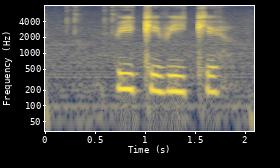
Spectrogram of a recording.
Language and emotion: Russian, neutral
